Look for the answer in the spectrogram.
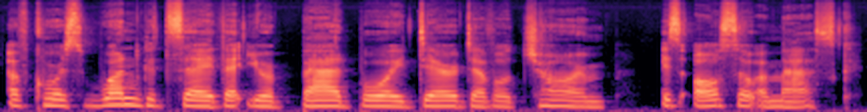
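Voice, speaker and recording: A woman voicing a kind, motherly female circus elephant who speaks gently and encouragingly. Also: deep voice, flat delivery, measured pace, clean tone, dry recording, clean studio sound.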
